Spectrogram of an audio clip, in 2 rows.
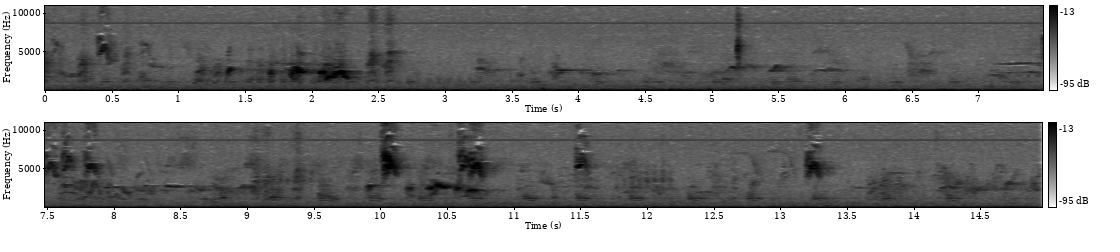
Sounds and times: birdsong 0.0 - 14.9

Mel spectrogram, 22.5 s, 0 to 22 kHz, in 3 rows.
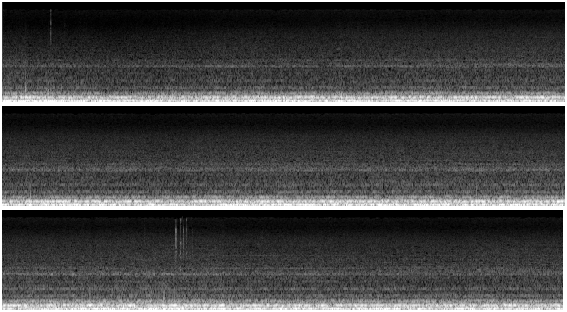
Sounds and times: Central heating boiler switching on and working 0.0 - 22.4

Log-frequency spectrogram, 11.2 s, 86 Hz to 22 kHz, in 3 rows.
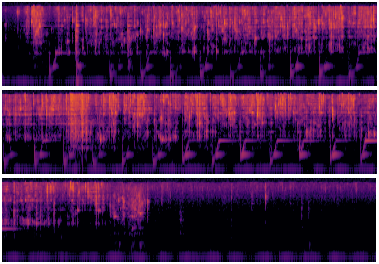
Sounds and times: Continuous pour of liquid into glass container 0.0 - 9.0
glugs of liquid pouring out of bottle 0.3 - 9.0
liquid and ice hitting sides of container 4.2 - 5.2

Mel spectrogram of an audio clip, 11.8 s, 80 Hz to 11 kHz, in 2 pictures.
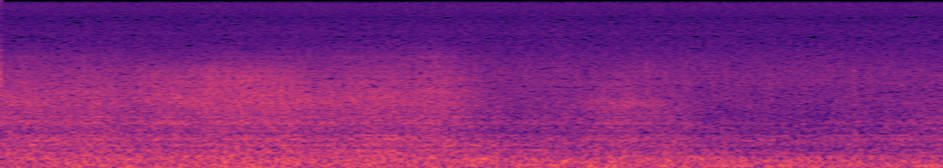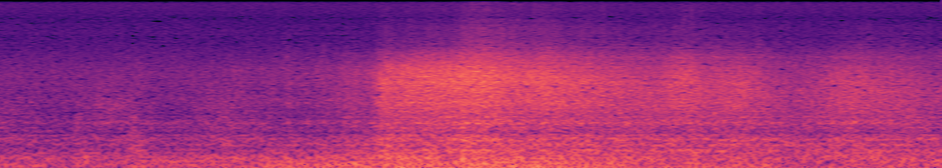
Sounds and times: strong wind blowing on my window 0.0 - 11.7

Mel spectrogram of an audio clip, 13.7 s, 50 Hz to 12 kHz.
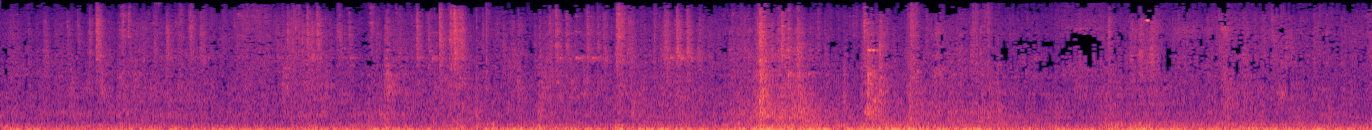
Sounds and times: train passes slowly and brakes 0.0 - 13.7

